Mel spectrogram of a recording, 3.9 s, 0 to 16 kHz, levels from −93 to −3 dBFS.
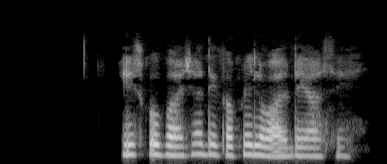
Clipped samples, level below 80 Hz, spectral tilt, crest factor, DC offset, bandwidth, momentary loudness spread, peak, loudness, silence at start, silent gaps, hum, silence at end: under 0.1%; -76 dBFS; -7.5 dB/octave; 18 dB; under 0.1%; 6.6 kHz; 14 LU; -10 dBFS; -26 LUFS; 1.25 s; none; none; 0.35 s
